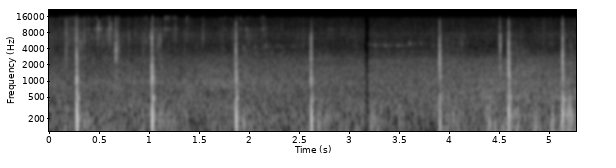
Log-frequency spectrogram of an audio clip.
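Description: A basketball being dribbled: about seven sharp bounces, roughly one every three-quarters of a second, with a slightly longer pause around the middle.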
